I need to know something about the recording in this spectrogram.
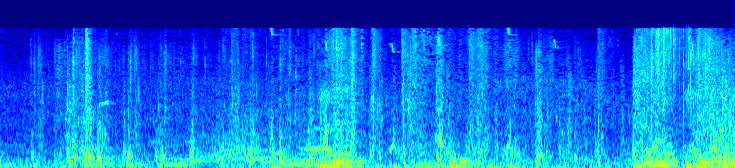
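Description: Footsteps patter quickly up wooden stairs.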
